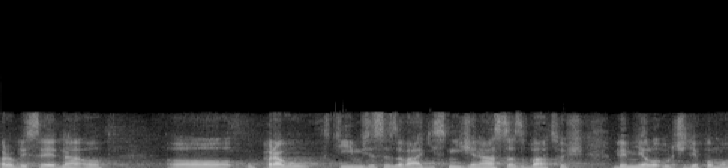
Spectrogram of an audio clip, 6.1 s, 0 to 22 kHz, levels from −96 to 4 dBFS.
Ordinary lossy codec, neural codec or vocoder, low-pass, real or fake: AAC, 32 kbps; none; 7.2 kHz; real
